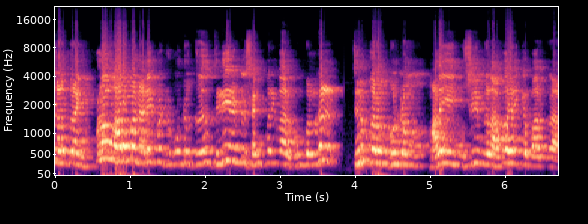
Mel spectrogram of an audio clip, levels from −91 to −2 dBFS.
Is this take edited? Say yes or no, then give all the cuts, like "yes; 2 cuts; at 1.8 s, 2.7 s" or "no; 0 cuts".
yes; 1 cut; at 3.8 s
